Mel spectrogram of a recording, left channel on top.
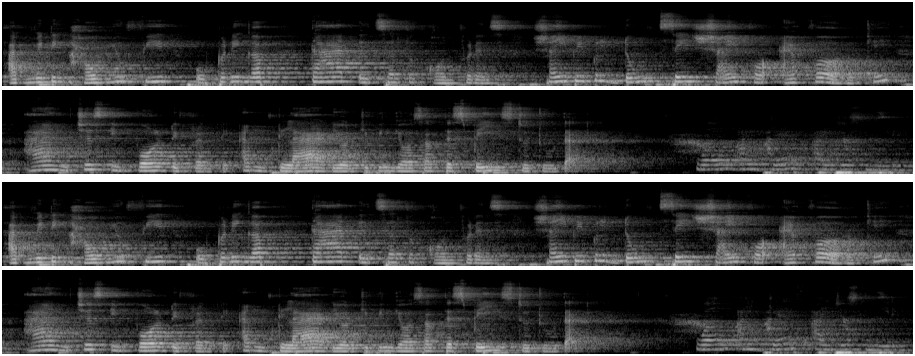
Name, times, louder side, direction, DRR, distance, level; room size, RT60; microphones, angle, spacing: voice 1, 0.1-1.7 1.9-5.0 5.3-8.9 9.3-11.2 11.5-14.8 15.8-16.1 17.5-17.6, equal, ahead, 1 dB, 0.4 m, -26 dB
voice 2, 15.6-18.0, right 2 dB, 70° right, -1 dB, 1.4 m, -37 dB
10.0 x 6.1 x 5.5 m, 2.4 s
head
